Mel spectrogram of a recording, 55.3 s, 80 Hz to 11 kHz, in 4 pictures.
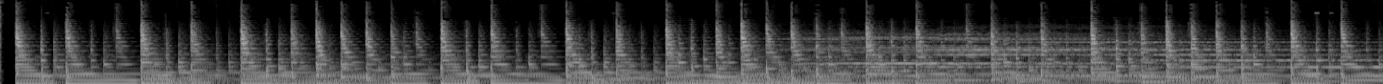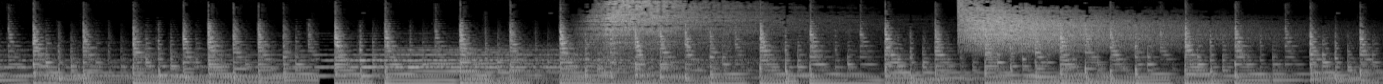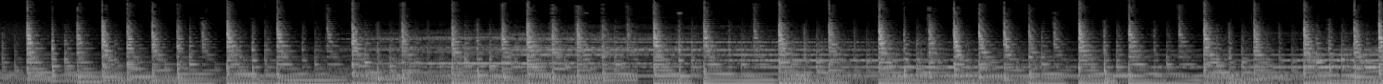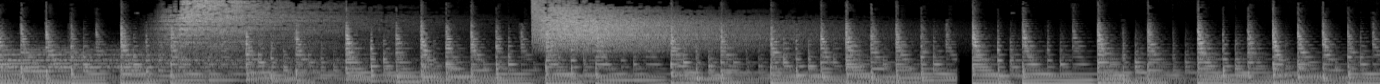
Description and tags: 2 Random Samples
These 2 samples were showing one next to the other.
I pressed the 'play' button on the second one while the first was still playing and it stroke me how well they blended together.
Then I just added this
Be warned that the sequence is loopable (120bpm), BUT spans an awkward number of bars = 26. This took no more than 3-4 min to put together.
Credits and thanks to the creators of the samples used here.
loopable, chilled, musical-sequence, 26-bars, mellody, 120bpm, image-to-sound, loop, Dare-26, relaxed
